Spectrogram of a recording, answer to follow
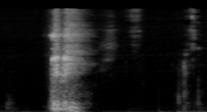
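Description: A person clearing their throat once, a short harsh burst about half a second in.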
